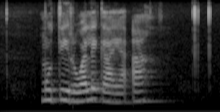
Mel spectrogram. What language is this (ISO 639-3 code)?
tso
